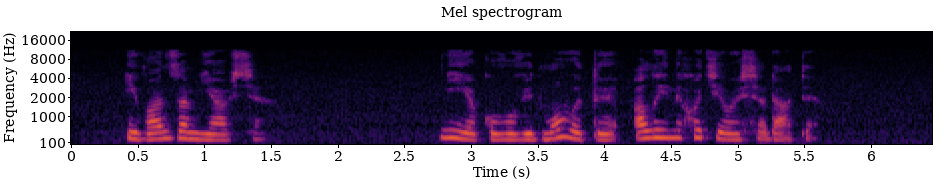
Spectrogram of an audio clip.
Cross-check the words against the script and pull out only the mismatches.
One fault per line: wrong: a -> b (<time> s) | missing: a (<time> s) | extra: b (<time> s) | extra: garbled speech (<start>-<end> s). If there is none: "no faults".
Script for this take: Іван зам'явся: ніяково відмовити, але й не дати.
extra: хотілося (4.6 s)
